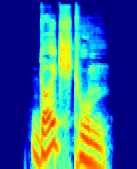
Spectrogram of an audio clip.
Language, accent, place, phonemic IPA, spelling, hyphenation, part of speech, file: German, Germany, Berlin, /ˈdɔɪ̯t͡ʃtuːm/, Deutschtum, Deutsch‧tum, noun, De-Deutschtum.ogg
- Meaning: Germanness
